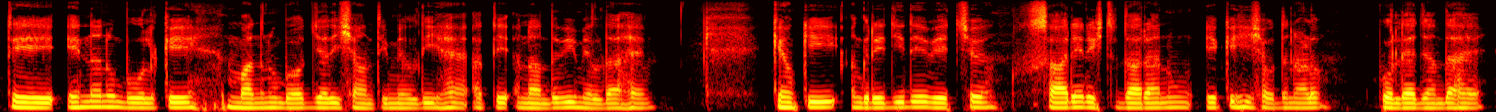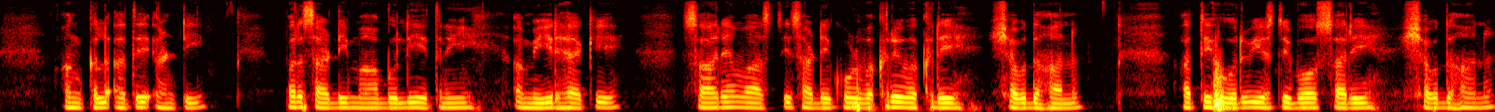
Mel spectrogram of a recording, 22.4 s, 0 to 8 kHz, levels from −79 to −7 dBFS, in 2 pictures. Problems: background sounds at intervals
